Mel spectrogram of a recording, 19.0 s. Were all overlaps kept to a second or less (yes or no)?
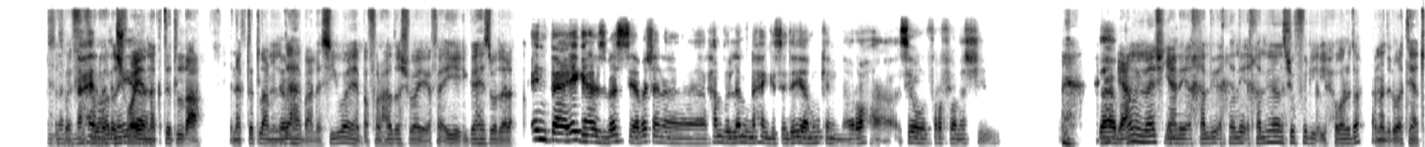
no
